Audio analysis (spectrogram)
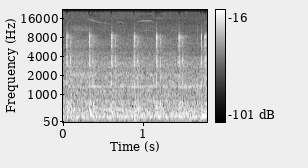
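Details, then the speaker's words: VEVOR Chinese diesel air heater newly installed in a garage: quiet regular light ticks about three and a half a second over a soft hum, the dosing fuel pump clicking normally. "Oh, I can hear that infamous clicking noise. No heat yet."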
